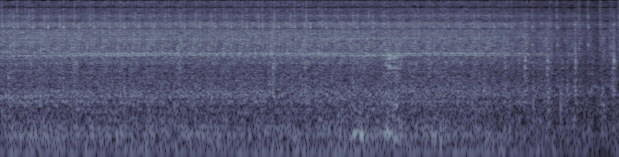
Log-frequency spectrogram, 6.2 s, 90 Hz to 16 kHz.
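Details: Toyota Vios with code P0354 at idle: idle hunts and stumbles with an uneven, loping beat instead of a steady hum; one cylinder dropping out, number four misfiring, ECU coil/injector #4 signal being checked.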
